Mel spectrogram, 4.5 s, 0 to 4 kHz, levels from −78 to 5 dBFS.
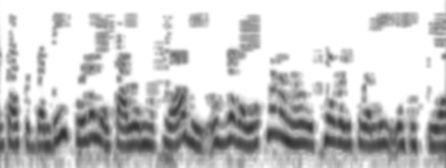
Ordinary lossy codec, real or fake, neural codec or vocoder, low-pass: none; real; none; 3.6 kHz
